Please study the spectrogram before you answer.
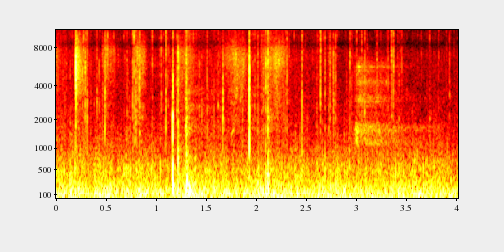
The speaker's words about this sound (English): It's a good fire. It's a nice one. It's crackling.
